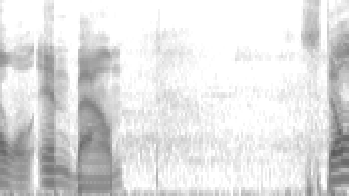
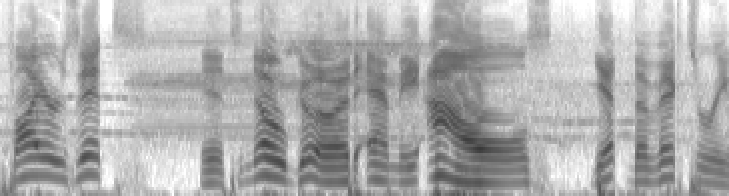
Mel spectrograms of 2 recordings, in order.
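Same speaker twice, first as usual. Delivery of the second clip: louder, rising call as the last shot misses; excited game call; 6 dB louder than usual. Real, not acted. Play-by-play announcer calling the winning final seconds, excited. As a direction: let the final buzzer call ring out. Buzzer-beater miss, game ends.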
